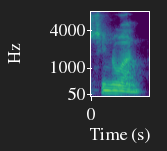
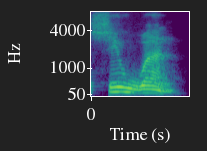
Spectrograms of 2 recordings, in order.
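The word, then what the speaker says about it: صنوان: Bacanya adalah sinwan. Sinwan bukan siwan.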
